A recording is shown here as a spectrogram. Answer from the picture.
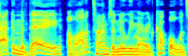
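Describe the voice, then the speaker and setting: A man talks at a fairly quick pace in an ordinary speaking voice with ordinary pitch variation. The sound is dry and close with no echo. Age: 40s. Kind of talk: casual chat.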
